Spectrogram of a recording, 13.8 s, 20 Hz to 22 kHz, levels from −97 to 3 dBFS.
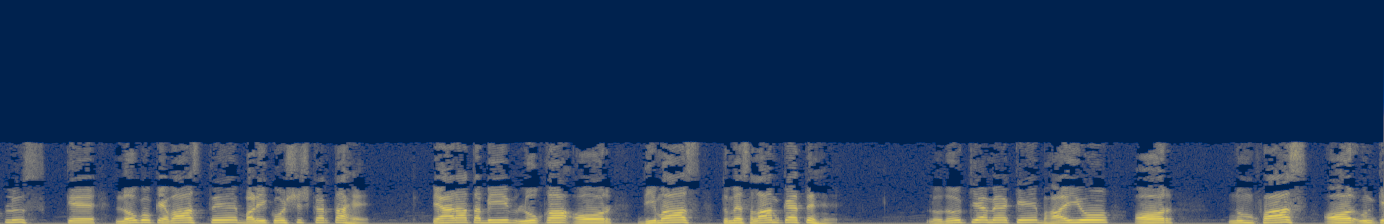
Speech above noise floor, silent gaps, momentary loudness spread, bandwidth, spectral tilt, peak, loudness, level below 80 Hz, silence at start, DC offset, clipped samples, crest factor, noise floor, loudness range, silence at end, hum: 31 dB; none; 10 LU; 8.4 kHz; -6.5 dB/octave; -2 dBFS; -15 LUFS; -58 dBFS; 0.05 s; under 0.1%; under 0.1%; 14 dB; -45 dBFS; 3 LU; 0 s; none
